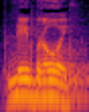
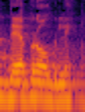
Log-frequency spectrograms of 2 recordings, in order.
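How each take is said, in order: First: The name is said without g, ending 'broy'. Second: The name is said with a hard g, ending 'glee'. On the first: This is how the name is actually spoken. The speaker calls it right. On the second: This is how the name looks when read from the spelling. The speaker calls it wrong.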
